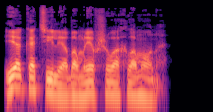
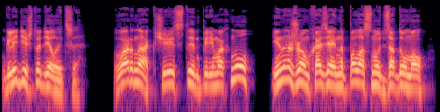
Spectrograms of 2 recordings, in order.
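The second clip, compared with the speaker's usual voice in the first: loud, high, outraged scolding; angry; 6 semitones higher, 5 dB louder than usual. A narrator's reading. Master shows bodyguard the intruder who leapt the fence, angry outrage. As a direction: cry out in indignation. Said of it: "осердился Демидов".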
